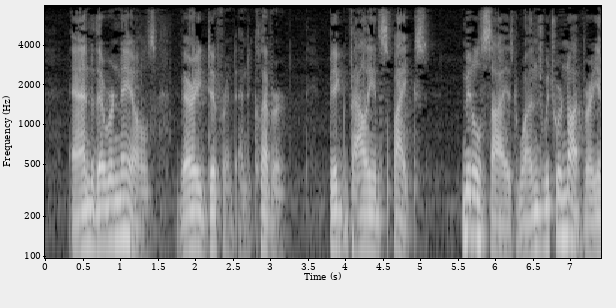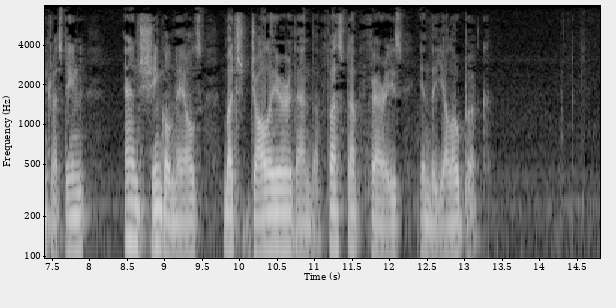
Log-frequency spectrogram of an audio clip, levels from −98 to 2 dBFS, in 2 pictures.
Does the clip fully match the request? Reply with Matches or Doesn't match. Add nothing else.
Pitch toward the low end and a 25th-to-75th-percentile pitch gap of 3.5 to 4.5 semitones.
Matches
